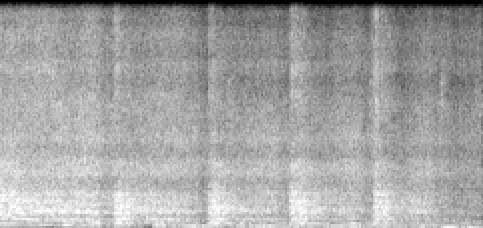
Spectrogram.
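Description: Exhaust pops and bangs crackle sharply as a car engine lets off.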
